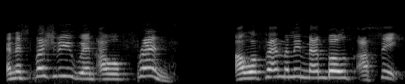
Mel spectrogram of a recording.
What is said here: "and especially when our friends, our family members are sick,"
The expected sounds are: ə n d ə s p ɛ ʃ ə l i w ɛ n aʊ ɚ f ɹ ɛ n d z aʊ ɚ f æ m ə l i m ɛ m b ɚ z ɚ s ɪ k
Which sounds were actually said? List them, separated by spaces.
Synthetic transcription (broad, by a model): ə n ə s p ɛ ʃ ə l i w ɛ n aʊ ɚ f ɹ ɛ n d s aʊ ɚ f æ m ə l i m ɛ m b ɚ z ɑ s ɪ k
